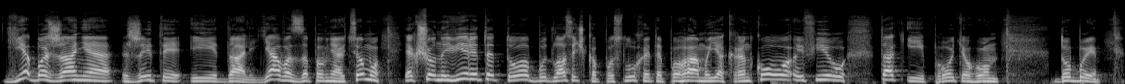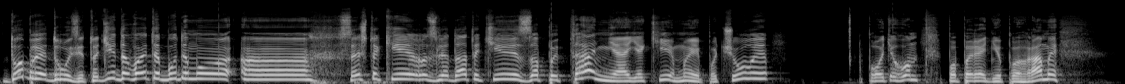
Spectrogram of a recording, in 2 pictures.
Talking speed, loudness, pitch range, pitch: 115 wpm, -19 LUFS, 155-225 Hz, 190 Hz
